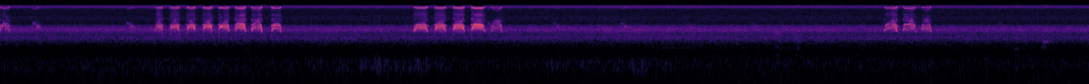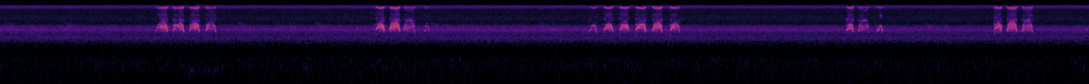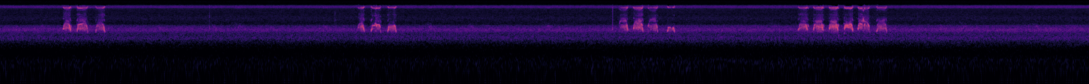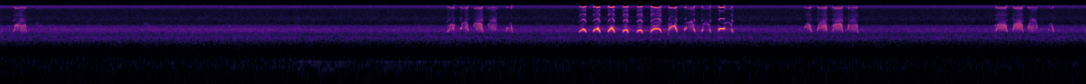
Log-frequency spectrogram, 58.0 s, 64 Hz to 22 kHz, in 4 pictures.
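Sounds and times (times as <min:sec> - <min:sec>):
osprey chirping: 0:00.0 - 0:00.6, 0:01.6 - 0:03.9, 0:05.4 - 0:07.6, 0:11.7 - 0:12.5, 0:16.6 - 0:17.5, 0:18.4 - 0:20.4, 0:22.3 - 0:23.7, 0:25.8 - 0:27.1, 0:27.8 - 0:28.4, 0:29.8 - 0:30.6, 0:33.8 - 0:34.4, 0:37.2 - 0:38.2, 0:39.6 - 0:41.0, 0:43.6 - 0:44.2, 0:49.4 - 0:50.6, 0:51.2 - 0:53.4, 0:54.2 - 0:55.1, 0:56.8 - 0:57.7
faint steady hiss: 0:00.0 - 0:58.0.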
